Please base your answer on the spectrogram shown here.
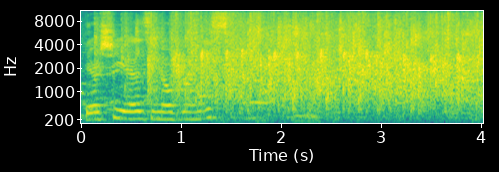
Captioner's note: applause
